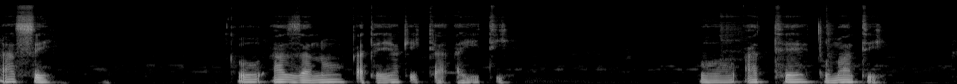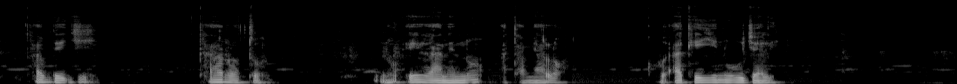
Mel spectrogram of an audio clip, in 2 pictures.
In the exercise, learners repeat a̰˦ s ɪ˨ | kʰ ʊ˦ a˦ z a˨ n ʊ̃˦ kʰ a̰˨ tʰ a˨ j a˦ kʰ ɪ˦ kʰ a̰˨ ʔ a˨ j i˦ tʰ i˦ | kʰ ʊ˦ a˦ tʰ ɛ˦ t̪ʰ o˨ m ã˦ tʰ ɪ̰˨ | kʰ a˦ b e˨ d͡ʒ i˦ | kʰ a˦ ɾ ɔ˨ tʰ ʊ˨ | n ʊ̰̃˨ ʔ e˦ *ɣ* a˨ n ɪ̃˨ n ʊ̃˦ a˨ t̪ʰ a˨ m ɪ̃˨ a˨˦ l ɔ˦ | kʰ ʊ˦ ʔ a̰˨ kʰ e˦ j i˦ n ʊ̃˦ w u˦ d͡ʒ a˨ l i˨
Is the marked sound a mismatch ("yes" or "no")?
no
